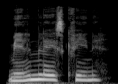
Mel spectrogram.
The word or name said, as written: mellemlagskvinde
